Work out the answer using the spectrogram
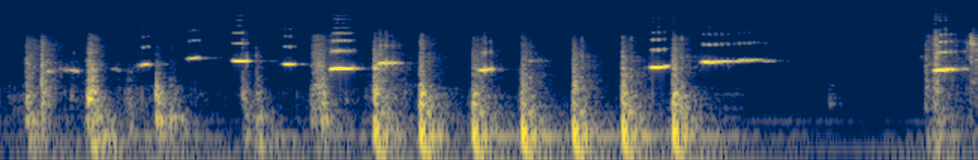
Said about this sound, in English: He rode up to a small white cottage, dismounted, slapped dust from his army uniform, then rapped on the door.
